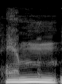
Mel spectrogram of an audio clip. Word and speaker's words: Hamm: There's two M's. I think it's pronounced Hamm. – You are correct.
